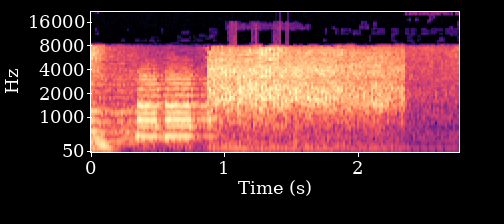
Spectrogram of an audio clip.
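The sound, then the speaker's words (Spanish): A car horn honks with short, bright tooting tones, then a loud burst of broad, whooshing noise holds for over a second before cutting off. No voices are heard. “¿Qué es? El auto se escuchó.”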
